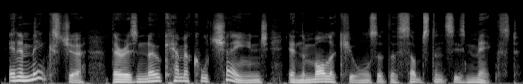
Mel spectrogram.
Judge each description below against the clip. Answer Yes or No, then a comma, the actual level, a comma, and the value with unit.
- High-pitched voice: No, low, 125 Hz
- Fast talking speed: No, average, 170 wpm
